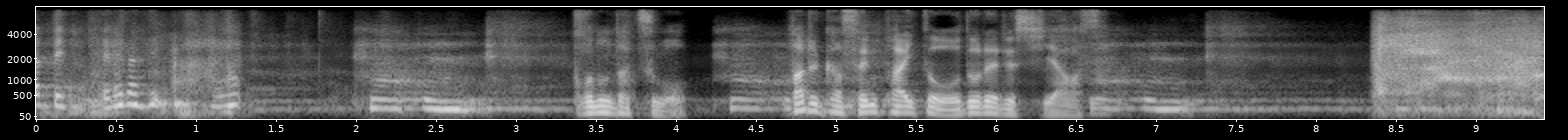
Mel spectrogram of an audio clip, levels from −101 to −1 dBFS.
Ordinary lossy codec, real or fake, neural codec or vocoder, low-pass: none; fake; codec, 24 kHz, 1.2 kbps, DualCodec; 7.2 kHz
